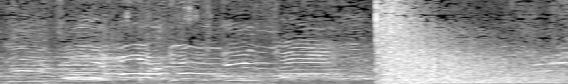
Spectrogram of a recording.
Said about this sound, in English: Another firework.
